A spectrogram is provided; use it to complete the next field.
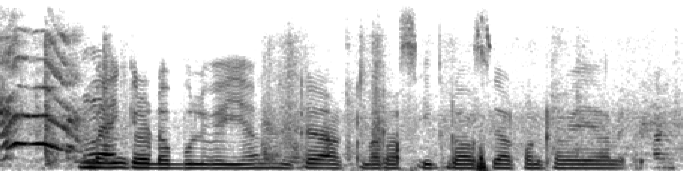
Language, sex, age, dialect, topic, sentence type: Telugu, female, 36-40, Central/Coastal, banking, question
